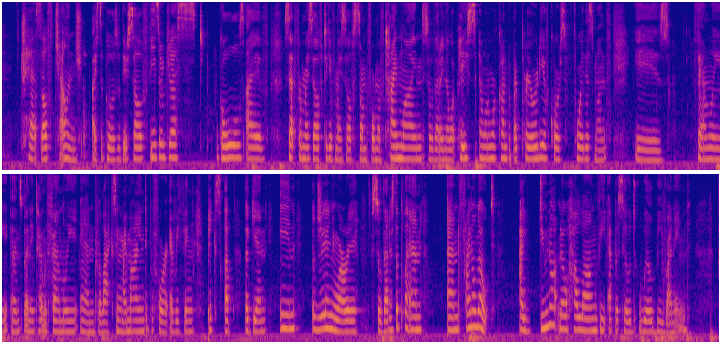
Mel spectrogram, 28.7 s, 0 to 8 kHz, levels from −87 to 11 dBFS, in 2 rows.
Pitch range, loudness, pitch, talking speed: 185-215 Hz, -27 LUFS, 195 Hz, 160 wpm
